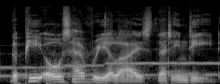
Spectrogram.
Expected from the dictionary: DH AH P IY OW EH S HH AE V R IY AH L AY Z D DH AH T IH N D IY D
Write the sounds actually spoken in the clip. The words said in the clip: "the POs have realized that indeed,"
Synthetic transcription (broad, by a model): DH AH P IY OW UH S HH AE V R IY AH L AY Z D DH AH T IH N D IY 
